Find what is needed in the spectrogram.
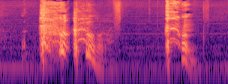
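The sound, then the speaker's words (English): Harsh coughing from someone smoking a joint containing hash: two quick raspy coughs back to back, a short pause, then one more hacking cough, with no talking around them. “Having a hard time because I'm hitting a part of the J that's got some hash in it.”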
